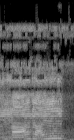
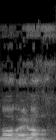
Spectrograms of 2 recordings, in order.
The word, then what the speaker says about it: नारायण: pronounce करें नारायण को नारायण में भी जो न है वो कृष्ण वाला न है हां बस वही कर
